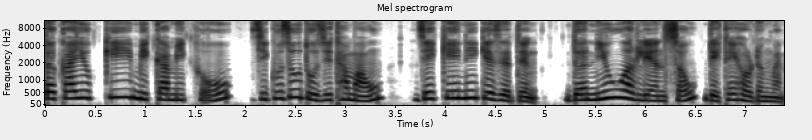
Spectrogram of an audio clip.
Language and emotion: Bodo, neutral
